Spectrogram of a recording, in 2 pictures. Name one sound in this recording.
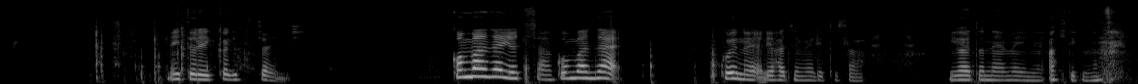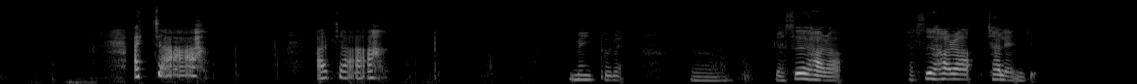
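A young woman talks close to a microphone, with animation.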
